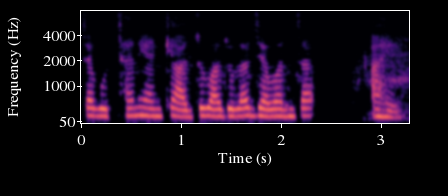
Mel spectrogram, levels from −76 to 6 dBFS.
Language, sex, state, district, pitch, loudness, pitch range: Marathi, female, Maharashtra, Nagpur, 195 Hz, -22 LUFS, 190-205 Hz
